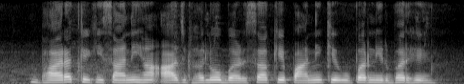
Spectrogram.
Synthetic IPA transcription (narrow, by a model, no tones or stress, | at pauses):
bʱaːɾət̪kekɪsaːniɦãʔa̰ːd͡ʒɡʱɐlõbɐɾsakepaːnikeuːpəɾnɪɾbʱəɾɦɛː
